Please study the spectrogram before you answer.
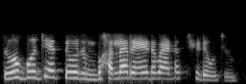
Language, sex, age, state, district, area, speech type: Odia, female, 30-45, Odisha, Ganjam, urban, conversation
